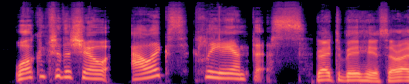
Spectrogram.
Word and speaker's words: Cleanthous: Most people think it's Clean House or Cleant House or Clean the House or whatever you want to call it.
